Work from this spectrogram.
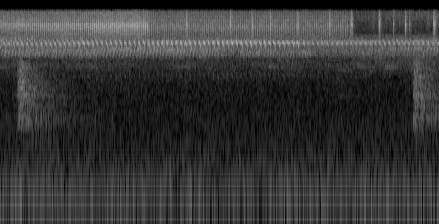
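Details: Evening crickets at an old family farm with a rusty, broken windmill: a steady, high-pitched pulsing trill runs throughout, with faint brief clunks near the start and end and a second shimmering band that drops out midway.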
